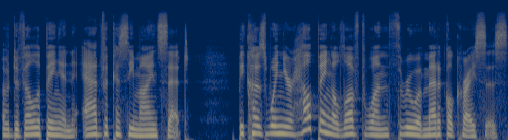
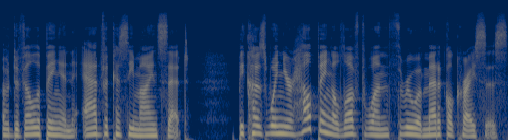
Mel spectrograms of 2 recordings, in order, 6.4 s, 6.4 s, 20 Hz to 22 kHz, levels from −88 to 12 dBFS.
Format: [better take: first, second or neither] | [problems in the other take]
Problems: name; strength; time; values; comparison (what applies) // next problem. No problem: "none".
first | muffled; very slightly; fading above 3.5 kHz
